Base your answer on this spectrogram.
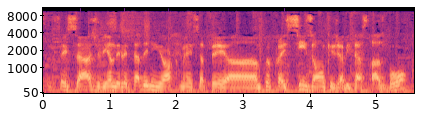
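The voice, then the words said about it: American English accent in French. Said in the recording (French): “comme ton accent va l'indiquer, tu es plutôt anglophone, originaire de New York”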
